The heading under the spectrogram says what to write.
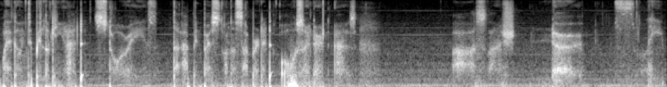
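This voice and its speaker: Whispering at a very slow pace with long, frequent pauses, against noticeable background noise. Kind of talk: casual talk to camera introducing stories. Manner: nervous, occasionally stuttering.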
